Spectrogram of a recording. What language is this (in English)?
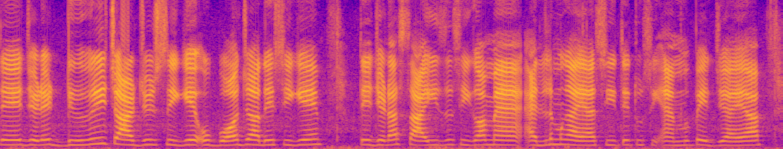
Punjabi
